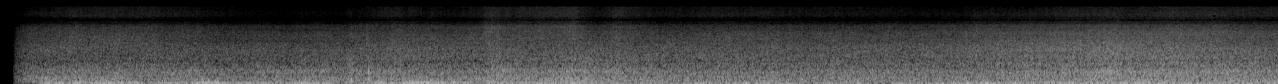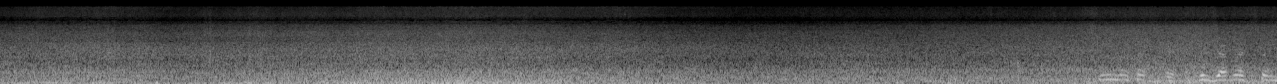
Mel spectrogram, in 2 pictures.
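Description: Ocean surf breaking and washing steadily, with wind rumbling on the microphone.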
